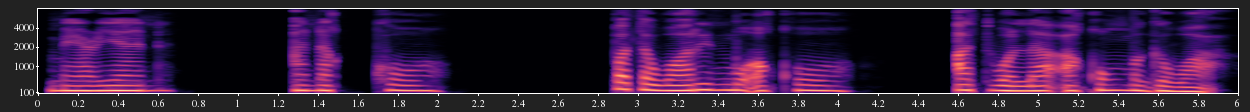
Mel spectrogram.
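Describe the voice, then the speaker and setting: A woman's voice: on the low side, steady tone, unhurried, warm tone, no room sound, clean studio sound, lightly acted. A woman voicing a weeping, guilt-stricken stepmother who pleads sorrowfully in an audio drama. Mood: grieving, apologetic. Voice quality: broken, sobbing voice.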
